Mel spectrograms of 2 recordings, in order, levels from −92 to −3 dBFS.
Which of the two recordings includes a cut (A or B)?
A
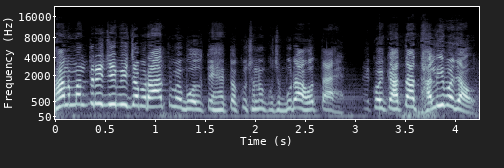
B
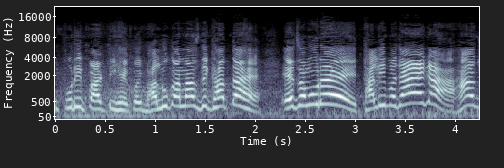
A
